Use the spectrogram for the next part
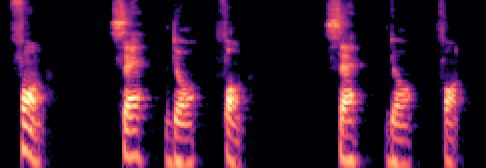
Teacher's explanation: the final F is moved to the next word, on, so it becomes fon. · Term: linking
